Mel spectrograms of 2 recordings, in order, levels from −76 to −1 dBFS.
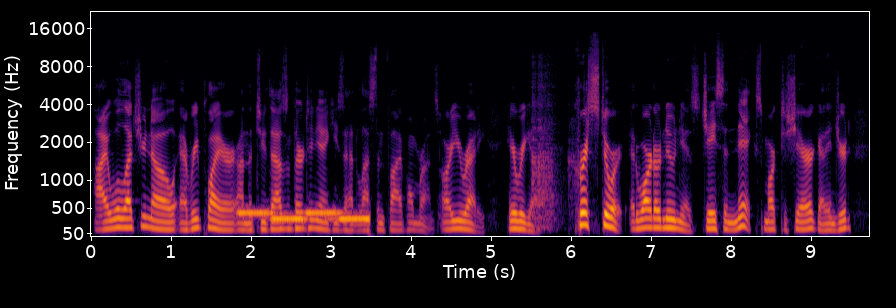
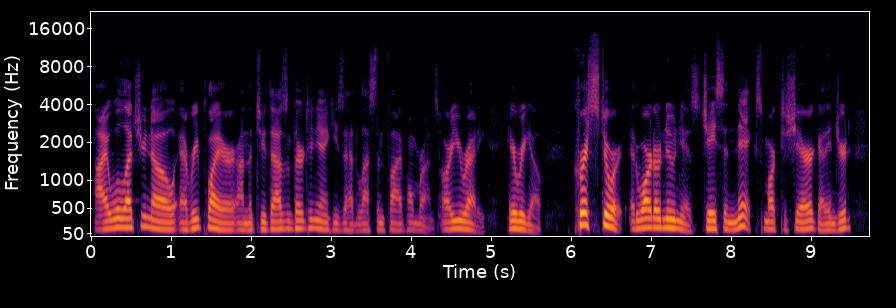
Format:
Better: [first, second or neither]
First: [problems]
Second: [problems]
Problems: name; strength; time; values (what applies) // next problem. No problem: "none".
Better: second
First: siren; loud; from 2 to 3.5 s; peak 2 dB above the speech // footsteps; faint; at 5.5 s; peak 10 dB below the speech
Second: none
